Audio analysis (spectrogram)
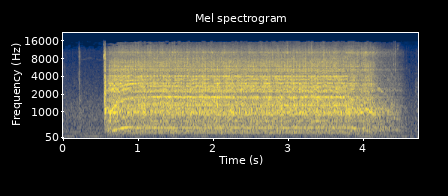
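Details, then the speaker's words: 1988 Jeep Comanche, Renix 2.5L I4, no-start, cranking with the spark plugs removed. Fast, even whirring with no compression pulses, sounding the same as with the plugs in; no compression is suspected, and a compression test follows to confirm it. "Yeah, that sounds pretty similar to before. So now the next thing we can do is a compression test to confirm there's no compression."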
